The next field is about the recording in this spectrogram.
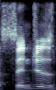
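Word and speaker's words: Synge: of it yeah uh sing's Playboy of the western world what's that first word I think it's pronounced sing it's a guy's name oh okay uh so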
